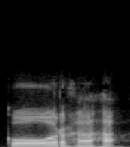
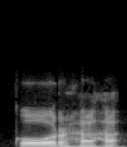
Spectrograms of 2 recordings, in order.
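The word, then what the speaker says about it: कोऽर्हः: Kaha Arhaha is Korhaha. This almost should not be even pronounced by us. Korhaha, like that we have to read.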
